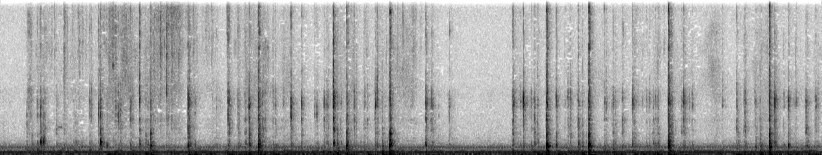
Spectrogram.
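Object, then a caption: Plastic computer keyboard. Fingertips with short painted nails type on a plain white plastic computer keyboard with no stickers. It makes a steady run of quick, dry clicks with brief bright ticks, some keystrokes louder than others. A constant low hum runs underneath throughout.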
